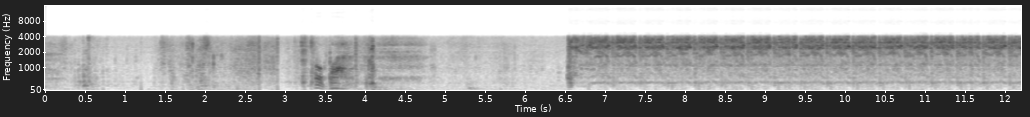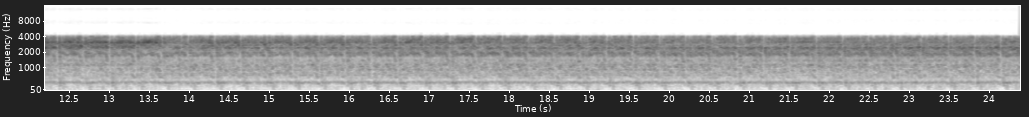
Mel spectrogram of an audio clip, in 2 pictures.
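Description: A scooter's electric starter cranks without the engine catching: a few seconds of uneven, stuttering bursts, then a steady, loud, continuous whirring drone that runs to the end.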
